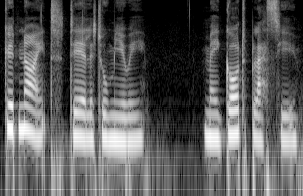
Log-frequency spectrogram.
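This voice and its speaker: A man voicing a gentle young woman who looks after two children, speaking softly and pleadingly. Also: sits high, fairly even intonation, slow pace, no echo, clean studio sound, pitched above the performer's own voice. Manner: soft, pleading, tender. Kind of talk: audiobook character voice.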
